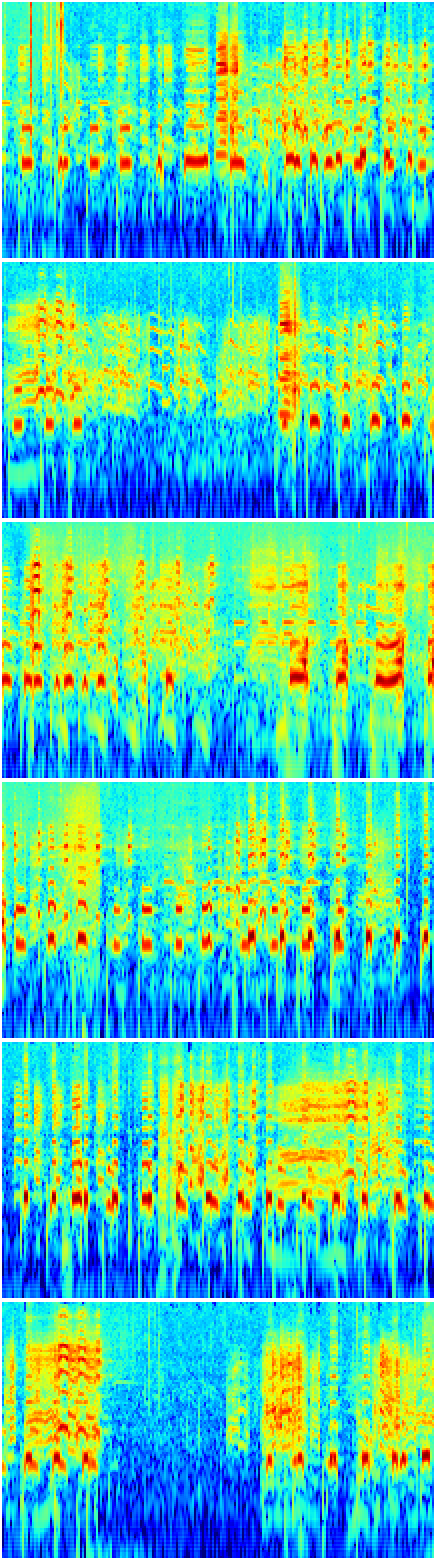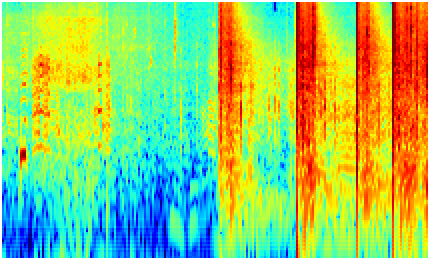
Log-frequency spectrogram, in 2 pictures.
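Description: Hand-blown goose calls sounding long runs of evenly spaced honks, about four a second, with short pauses between runs: calling to lure a flock of geese in. Near the end, several shotgun shots in quick succession.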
